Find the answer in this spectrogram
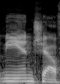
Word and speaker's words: Mienshao: I feel like I called it Mienshao for a while and then I learned it's mean.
